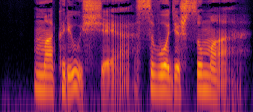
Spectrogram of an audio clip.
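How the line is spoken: Hoarse breathy husband. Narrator (Russian): Хрипло выдохнул муж

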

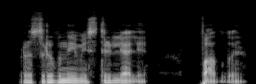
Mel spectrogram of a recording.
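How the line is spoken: Hoarse wheeze. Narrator (Russian): прохрипел странник

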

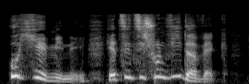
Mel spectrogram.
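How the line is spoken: Whining lament. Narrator (German): jammerte Sasu

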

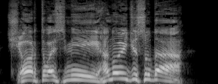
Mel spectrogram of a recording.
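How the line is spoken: Shouting man. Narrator (Russian): мужчина и закричал

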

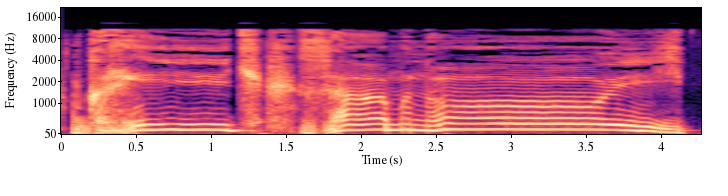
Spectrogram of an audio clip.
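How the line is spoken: Bull-like roar. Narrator (Russian): Туром взревел

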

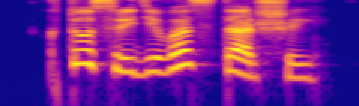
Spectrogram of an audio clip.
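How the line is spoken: Loud question. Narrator (Russian): спросил громко

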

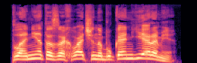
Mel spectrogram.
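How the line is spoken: Stranger shouting. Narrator (Russian): крикнул незнакомец

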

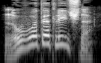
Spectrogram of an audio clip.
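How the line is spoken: Cheerful. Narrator (Russian): бодро проговорил Коридон

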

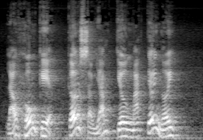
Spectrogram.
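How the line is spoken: Furious shout. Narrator (Vietnamese): Ta Trinh Trinh giận xông lên rồi quát lớn

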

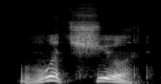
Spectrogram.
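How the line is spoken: Muttered. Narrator (Russian): пробормотал я

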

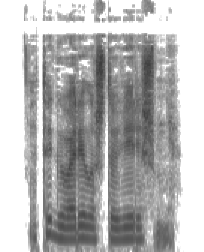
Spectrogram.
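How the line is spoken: Sad. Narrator (Russian): печально произнес Кевин

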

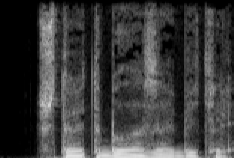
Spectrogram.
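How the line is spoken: Calm question. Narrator (Russian): спокойно спрашивает грешник

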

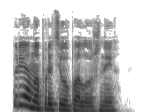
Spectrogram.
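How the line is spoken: Dragon's snort. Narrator (Russian): хмыкнул дракон

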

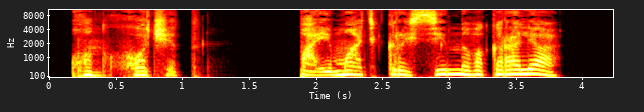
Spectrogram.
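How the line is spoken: Whispered. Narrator (Russian): шепотом проговорила я

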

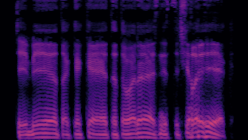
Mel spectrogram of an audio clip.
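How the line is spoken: Demon's scoffing snort. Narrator (Russian): хмыкнул демон

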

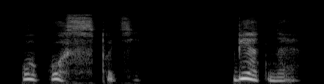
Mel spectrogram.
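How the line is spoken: Muttered. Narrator (Russian): пробормотал Антонио

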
